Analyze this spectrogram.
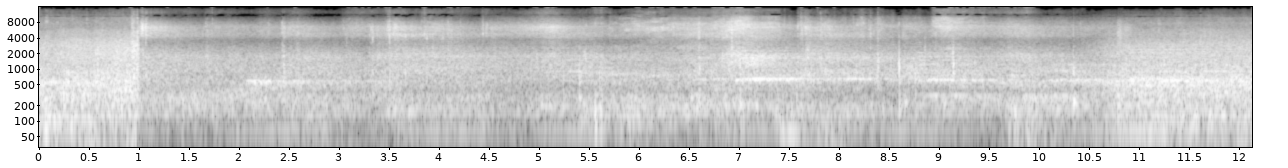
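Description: Skates scrape and carve across ice in a large echoing rink.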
